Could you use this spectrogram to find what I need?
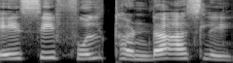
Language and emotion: Goan Konkani, neutral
